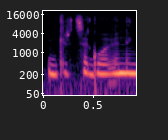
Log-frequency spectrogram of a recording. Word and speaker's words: Герцеговины: И после Черногории и Боснии и Герцко... Герцеговины, Герцеговины.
